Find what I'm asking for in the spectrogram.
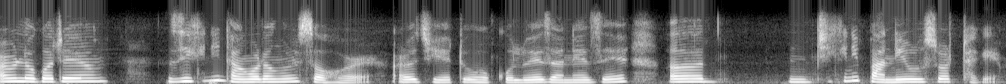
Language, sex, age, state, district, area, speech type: Assamese, female, 18-30, Assam, Charaideo, rural, spontaneous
